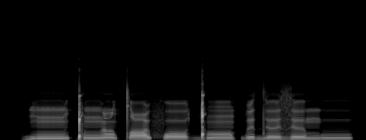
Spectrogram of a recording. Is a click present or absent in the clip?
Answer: present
